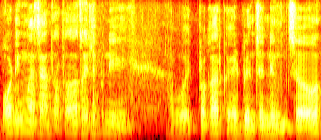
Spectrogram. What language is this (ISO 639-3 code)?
nep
